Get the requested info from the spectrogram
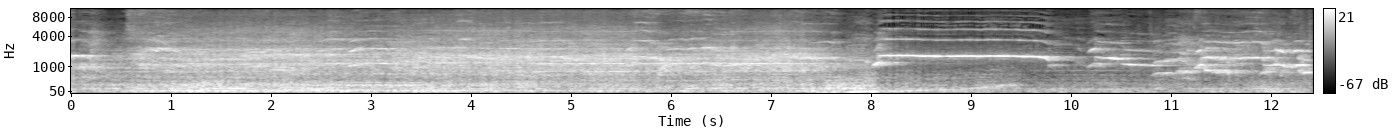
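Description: Music, then a loud, high scream held steady for nearly two seconds about eight seconds in, followed by shorter broken voice-like cries.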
